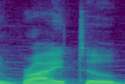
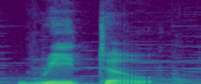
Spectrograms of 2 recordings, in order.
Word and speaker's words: Raito: names that for you it's probably better if I just say Raito, because you would associate better if I just say Raito. Because even in Japanese, they do not say Rito. They do not say it like that, okay? It's more, it has a sound more like Lito, and not actually with the roll of the R that you do, okay?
